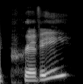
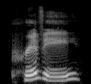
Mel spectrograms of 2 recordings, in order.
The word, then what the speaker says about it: privy: To be privy, and note that pronunciation, not privy, privy.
